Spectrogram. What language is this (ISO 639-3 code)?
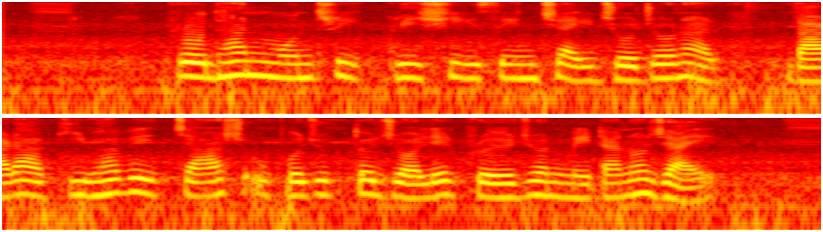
ben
